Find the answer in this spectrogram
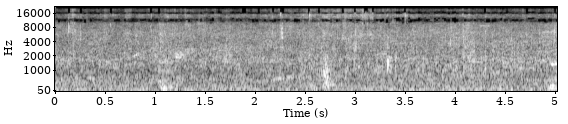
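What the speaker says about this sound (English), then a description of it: "It's raining." Steady rain on a New York City street with a broad hiss over low street rumble, with a few brief louder spatters and faint distant voices in the background.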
